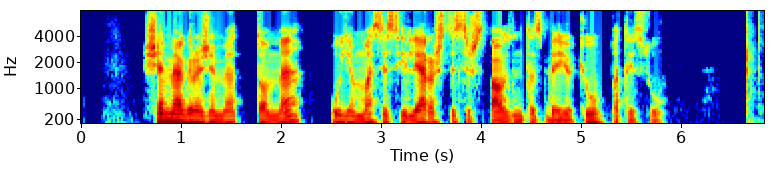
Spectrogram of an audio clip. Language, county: Lithuanian, Vilnius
